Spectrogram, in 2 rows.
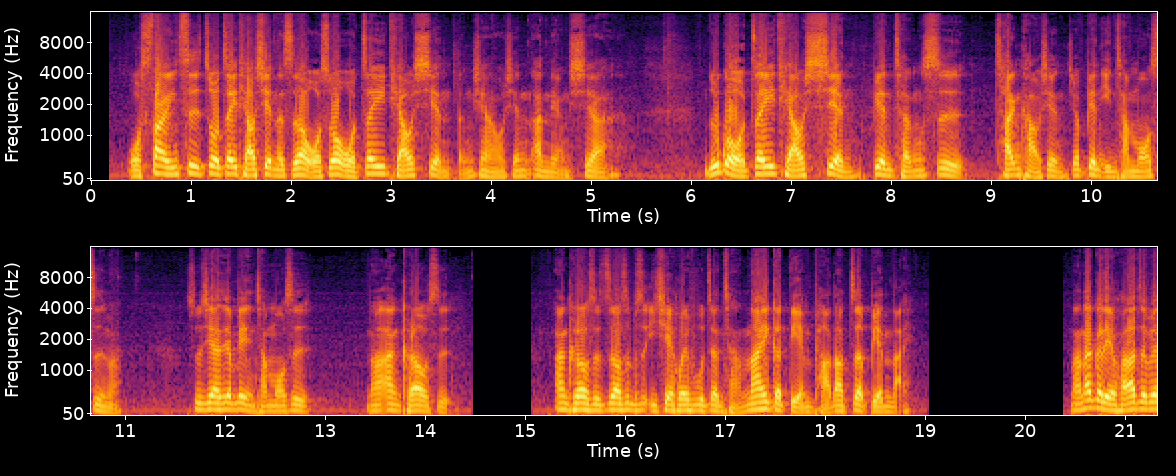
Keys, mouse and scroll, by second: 0.1 scroll down 1, 0.6 shift+middle click, 4.3 click, 6.6 click, 10.9 click, 14.4 click, 15.3-15.7 scroll up 1.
